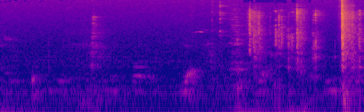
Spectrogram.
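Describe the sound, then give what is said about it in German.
Typing on a computer keyboard, with soft rapid key clicks that grow busier and louder in the second half, over a quiet low hum. “Er schreibt jetzt auch.”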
